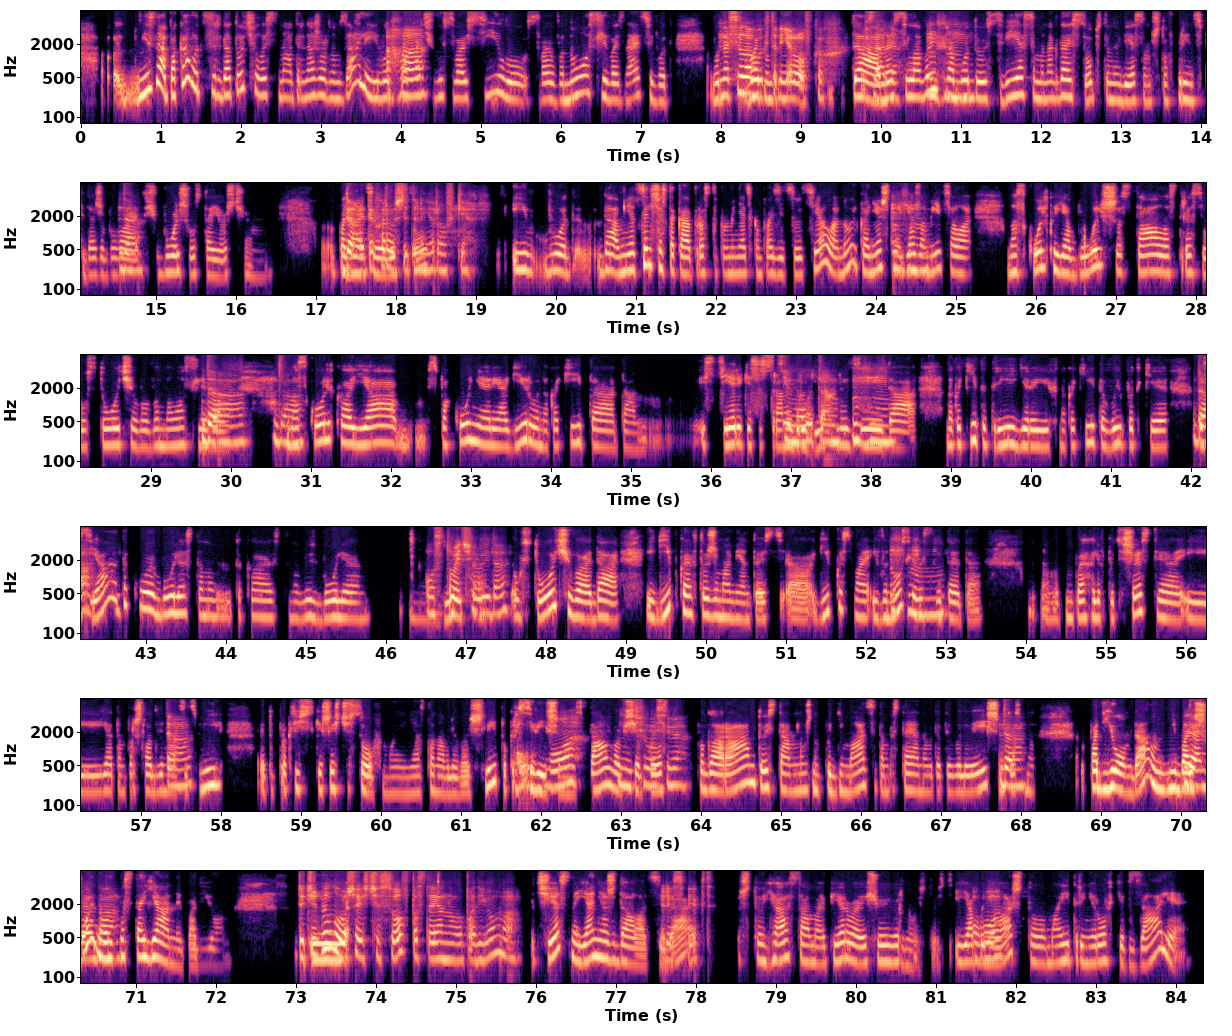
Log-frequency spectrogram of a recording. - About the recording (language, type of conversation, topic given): Russian, unstructured, Как хобби помогает тебе справляться со стрессом?
- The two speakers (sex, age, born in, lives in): female, 35-39, Russia, Germany; female, 40-44, Russia, United States
- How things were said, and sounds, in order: tapping; surprised: "Ого! Ничего себе!"; in English: "evaluation"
